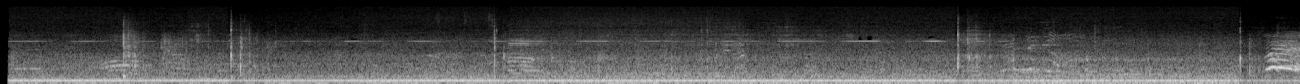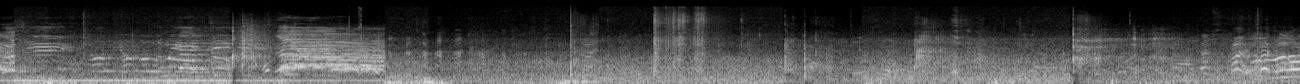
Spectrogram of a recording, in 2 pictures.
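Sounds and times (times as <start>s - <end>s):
high beep: 0.1s - 2.1s, 2.8s - 10.1s
steady low hum: 0.1s - 25.8s
players shouting: 4.1s - 16.9s, 21.5s - 26.0s.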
